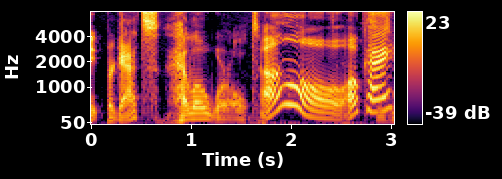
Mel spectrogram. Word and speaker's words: Bargatze: dad, Nate Bargatze. I'm like, now I know how to pronounce it.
